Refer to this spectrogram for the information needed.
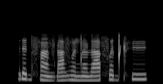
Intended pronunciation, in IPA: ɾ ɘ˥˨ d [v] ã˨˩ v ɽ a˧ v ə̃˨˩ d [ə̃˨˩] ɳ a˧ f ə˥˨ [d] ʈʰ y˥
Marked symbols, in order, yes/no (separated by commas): no, no, yes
